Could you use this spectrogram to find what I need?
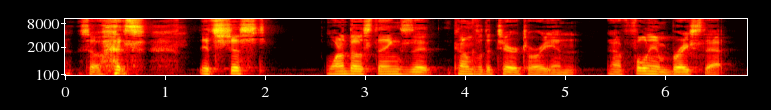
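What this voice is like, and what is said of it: Texan Southern US accent. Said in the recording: “I actually live in Texas. So you'll hear that in my accent a lot. Especially if I'm tired, it draws out even worse.”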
